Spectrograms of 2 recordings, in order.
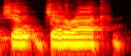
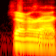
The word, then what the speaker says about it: Generac: you know i can never say it right generac generac i believe yeah generac um typically does well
